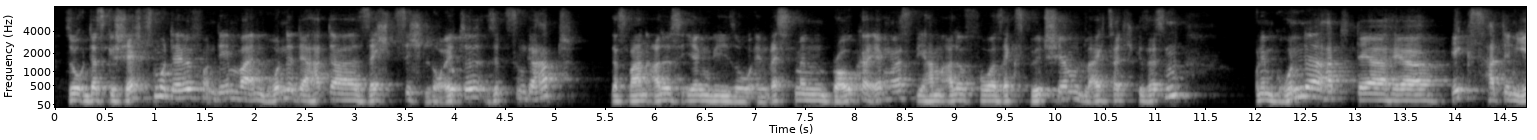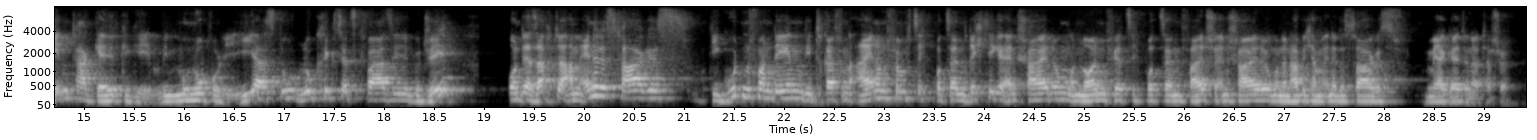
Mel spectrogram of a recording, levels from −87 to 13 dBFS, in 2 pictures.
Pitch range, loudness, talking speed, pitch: 125-185 Hz, -19 LUFS, 180 wpm, 140 Hz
